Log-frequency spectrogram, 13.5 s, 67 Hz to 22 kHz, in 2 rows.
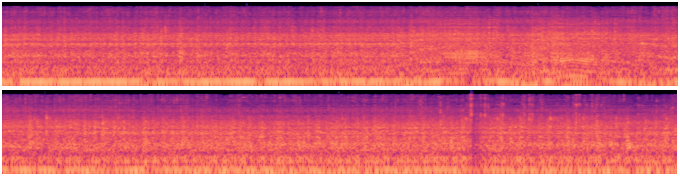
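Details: SMC 250 at idle with the chain rattling: fast, tinny metallic rattle over a steady idle with no change in pitch, like a loose chain clattering.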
